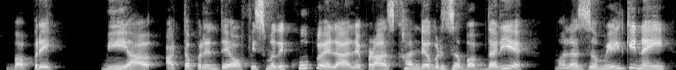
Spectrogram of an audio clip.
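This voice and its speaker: A woman's voice: mid-range voice, normal speed, darkish tone, lightly acted. A woman reading an anxious young wife. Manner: anxious, hesitant. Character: nervous young married woman.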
